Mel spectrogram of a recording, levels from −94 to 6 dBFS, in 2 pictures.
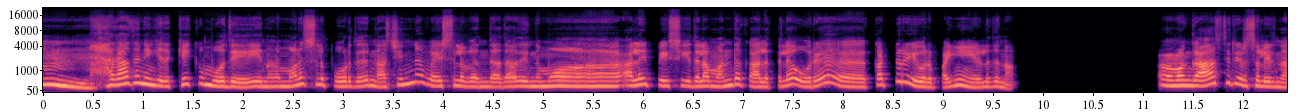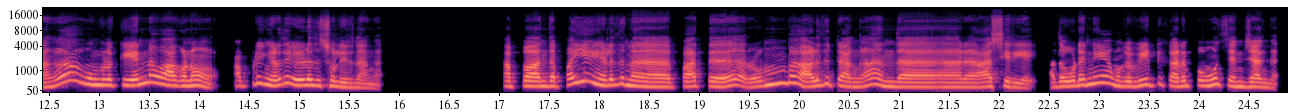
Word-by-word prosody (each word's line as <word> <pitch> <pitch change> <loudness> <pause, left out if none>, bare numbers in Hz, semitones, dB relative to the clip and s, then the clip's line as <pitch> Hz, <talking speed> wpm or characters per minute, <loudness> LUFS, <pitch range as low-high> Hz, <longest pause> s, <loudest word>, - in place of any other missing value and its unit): ம். 255 -6 +5 0.4
அதாவது 295 +6 +3
நீங்க 260 -4 +3
இத 210 - -2
கேக்கும்போதே, 245 - 0 0.2
என்னோட 195 0 -3
மனசுல 275 +2 -1
போறது 200 0 -2
நான் 185 0 -3
சின்ன 325 +7 0
வயசுல, 215 +1 -2
வந்து 190 0 -3
அதாவது 200 +2 -1
இந்த 200 0 -1
மோ 215 +1 +3 0.7
அலைபேசி, 235 -3 -1
இதெல்லாம் 205 0 0
வந்த 245 +6 +1
காலத்தில 190 +7 -1
ஒரு 210 +7 0 0.6
கட்டுரை, 265 +7 -2
ஒரு 180 -2 -2
பையன் 215 +1 0
எழுதுனான். 190 0 -5 1.5
அவங்க 230 0 +4
ஆசிரியர் 300 -6 -1
சொல்லிருந்தாங்க, 195 0 -1 0.3
"உங்களுக்கு 250 -1 +1
என்னவாகணும்," 235 - +2 0.3
அப்படிங்கிறத 260 +4 -1
எழுத 245 -1 +3
சொல்லிருந்தாங்க. 170 -9 -4 1.3
அப்ப 205 0 -6 0.2
அந்த 210 +1 -1
பையன் 360 +8 0
எழுதுன 250 0 0 0.5
பாத்து 200 0 -1 0.4
ரொம்ப 275 - 0 0.2
அழுதுட்டாங்க. 210 -3 -1 0.2
அந்த 195 -3 -2 0.9
ஆசிரியை, 190 -6 -3 0.2
அத 195 - -7
உடனே 260 +9 +1
அவங்க 215 -6 -1
வீட்டுக்கு 245 -2 -3
அனுப்பவும் 225 +5 -1
செஞ்சாங்க. 185 -4 0
225 Hz, 115 wpm, -21 LUFS, 195-265 Hz, 1.5 s, ம்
